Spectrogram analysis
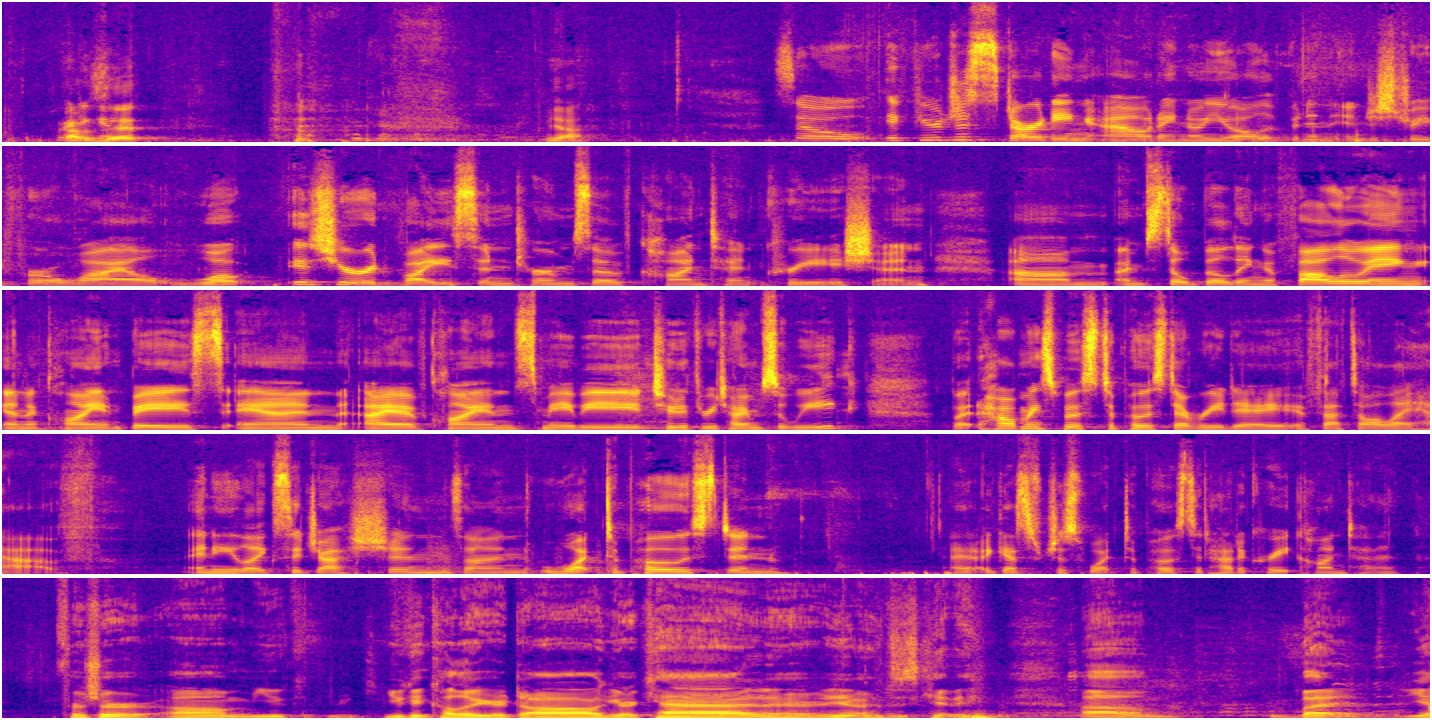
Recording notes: LIVE at ISSE 2020. Had a panel of four successful independent hairstylists discuss their strategies and tactics for being successful. Took questions from the audience.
